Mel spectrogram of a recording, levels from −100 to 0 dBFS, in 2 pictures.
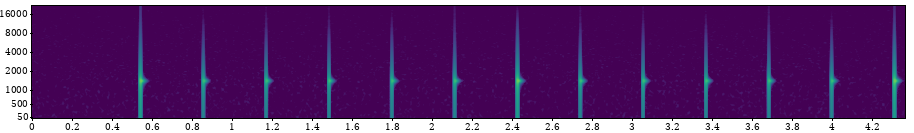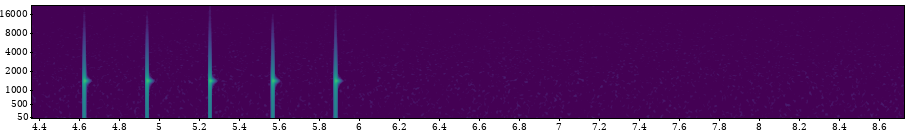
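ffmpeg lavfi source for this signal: -f lavfi -i "aevalsrc='pow(10,(-11-10*gte(mod(t,6*60/191),60/191))/20)*sin(2*PI*1410*mod(t,60/191))*exp(-6.91*mod(t,60/191)/0.03)':d=5.65:s=44100"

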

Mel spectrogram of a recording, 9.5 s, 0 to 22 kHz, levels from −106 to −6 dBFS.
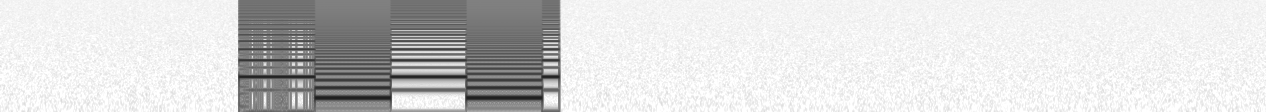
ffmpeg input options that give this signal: -f lavfi -i "aevalsrc='0.188*(2*mod((900*t+500/0.88*(0.5-abs(mod(0.88*t,1)-0.5))),1)-1)':d=2.4:s=44100"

